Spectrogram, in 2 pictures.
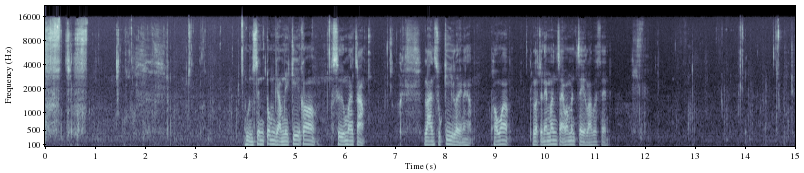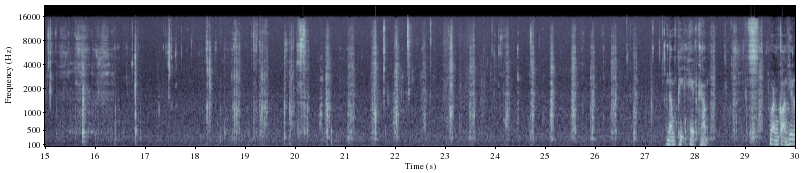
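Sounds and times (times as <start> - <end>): person crunching raw vegetable: 16.3 - 29.5.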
